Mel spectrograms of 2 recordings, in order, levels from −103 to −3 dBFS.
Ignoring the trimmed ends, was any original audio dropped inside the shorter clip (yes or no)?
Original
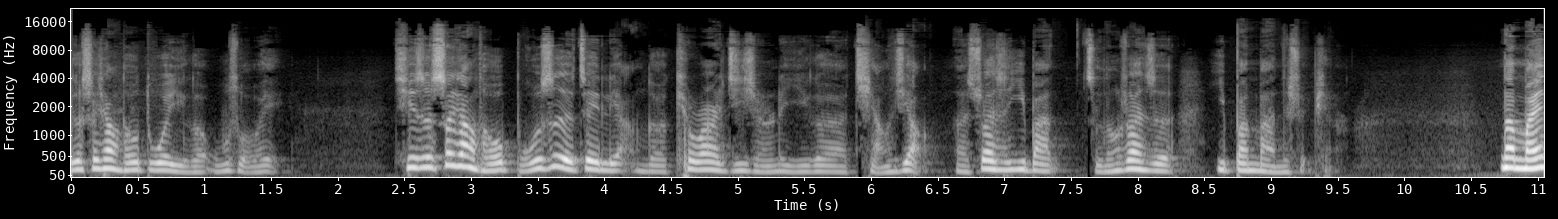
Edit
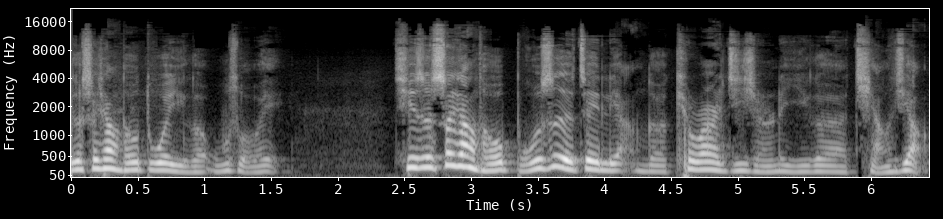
no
